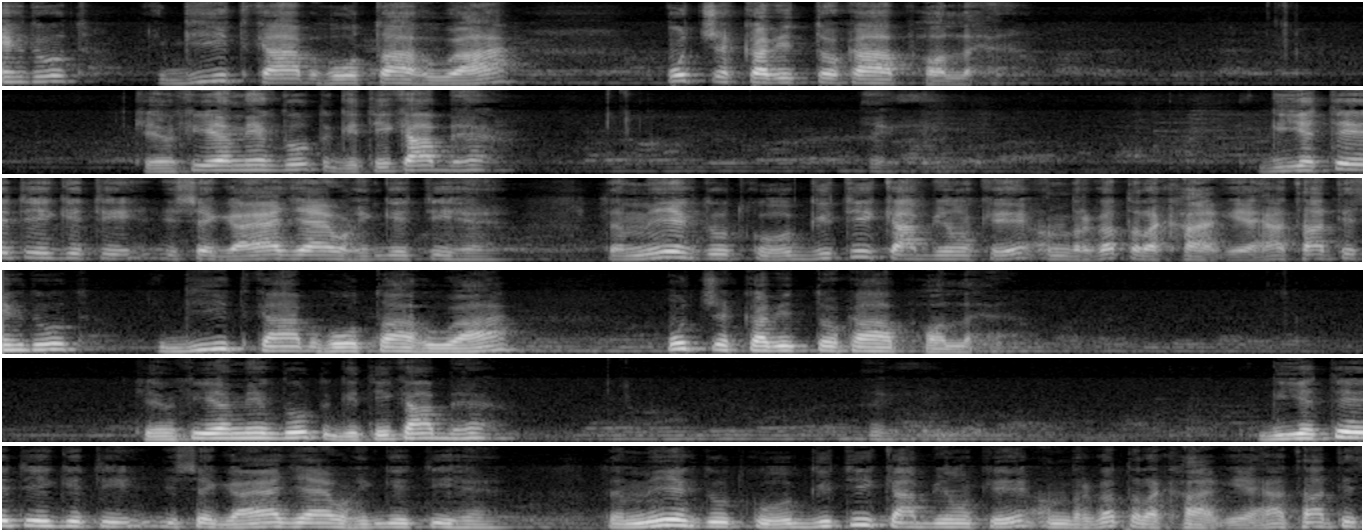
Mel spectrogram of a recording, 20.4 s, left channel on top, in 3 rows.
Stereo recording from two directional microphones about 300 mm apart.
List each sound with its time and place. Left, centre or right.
0.0 s speech: centre
7.4 s speech: centre
13.1 s speech: centre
